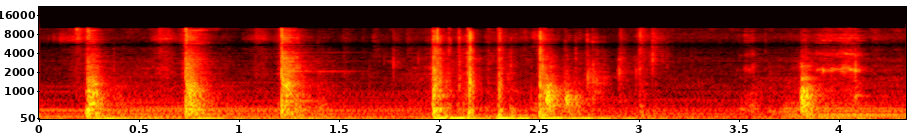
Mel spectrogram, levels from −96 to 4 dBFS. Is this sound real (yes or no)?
no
